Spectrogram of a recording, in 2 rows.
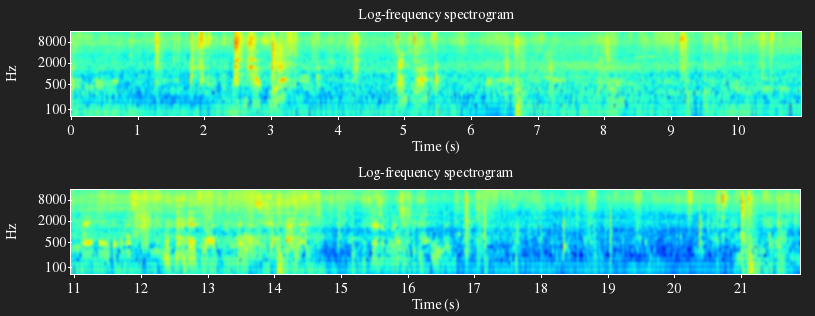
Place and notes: Marktplatz, Manheim, Germany - Klimacamp infostand
info stand for the climate camp activities which take place here in the village Manheim August and September. Manheim is directly affected by the brown coal mining and will probably disappear around 2022. Interesting note: the chief of RWE power, the company who runs the energy and mining business in this area, grew up in this village.
(Sony PCM D50, DPA4060)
